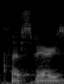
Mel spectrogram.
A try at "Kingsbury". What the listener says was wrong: Cliff Kingsbury. You said Cliffsbury. You blended them together.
